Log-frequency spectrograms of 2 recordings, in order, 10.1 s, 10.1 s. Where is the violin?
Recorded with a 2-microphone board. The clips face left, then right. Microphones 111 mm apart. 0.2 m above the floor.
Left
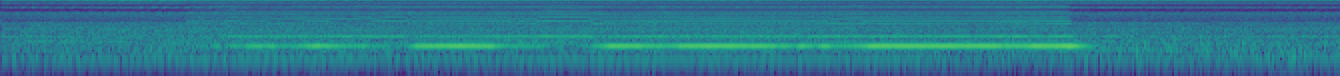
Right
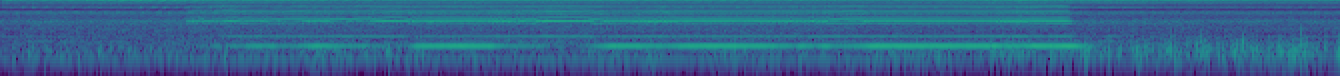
45° left (ahead or behind).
